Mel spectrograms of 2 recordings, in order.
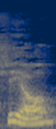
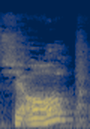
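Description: First: It is said with an English pronunciation. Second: It is said with a Hebrew pronunciation.

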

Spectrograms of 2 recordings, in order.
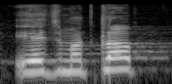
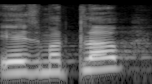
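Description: The two takes are said the same way.

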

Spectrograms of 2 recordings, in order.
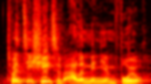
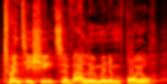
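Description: First: Aluminium is said the British way. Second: Aluminium is said the American way.

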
